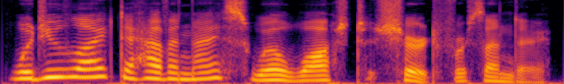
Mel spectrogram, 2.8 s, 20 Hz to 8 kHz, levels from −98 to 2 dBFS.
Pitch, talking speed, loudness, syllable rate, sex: 195 Hz, 255 wpm, -16 LUFS, 4.8 syllables/s, female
